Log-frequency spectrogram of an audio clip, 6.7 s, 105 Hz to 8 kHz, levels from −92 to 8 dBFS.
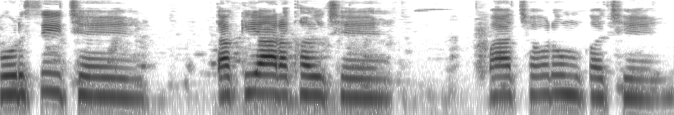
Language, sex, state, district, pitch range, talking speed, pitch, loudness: Maithili, female, Bihar, Darbhanga, 205-235 Hz, 80 wpm, 220 Hz, -18 LUFS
